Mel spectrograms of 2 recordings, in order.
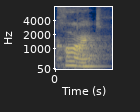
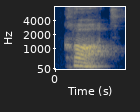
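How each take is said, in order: First: The r after the vowel is pronounced. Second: The r after the vowel is dropped.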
